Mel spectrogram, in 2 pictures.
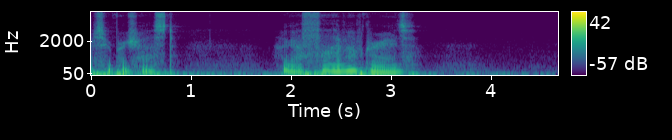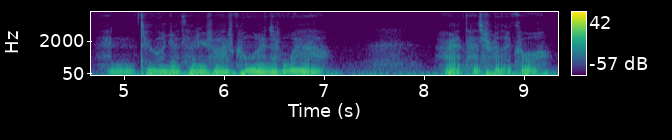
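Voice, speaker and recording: Speaking in a deep voice, this man hosts a gaming video with soft-spoken ASMR commentary. He muses slowly and calmly over the gameplay, his breathy delivery frequently dropping close to a whisper.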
